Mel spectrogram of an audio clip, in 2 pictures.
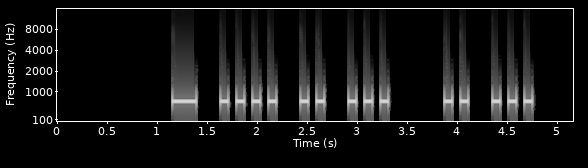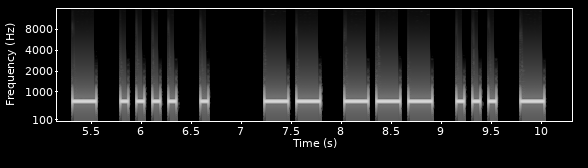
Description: Morse code, heard as a keyed tone, about 15 wpm, 700 Hz. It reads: THIS IS THE MOST
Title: Sentences from Top 1000 Words - Review Part 6 - 15wpm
